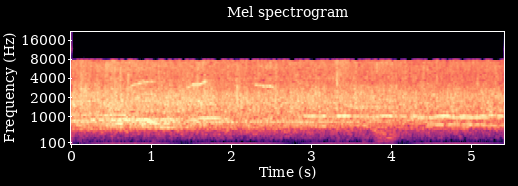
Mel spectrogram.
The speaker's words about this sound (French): Acclamons le Seigneur. Que Dieu soit béni.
